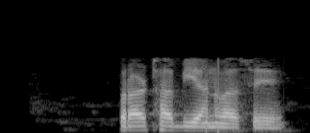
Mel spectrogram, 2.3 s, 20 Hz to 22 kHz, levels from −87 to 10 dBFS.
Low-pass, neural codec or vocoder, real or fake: 3.6 kHz; none; real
